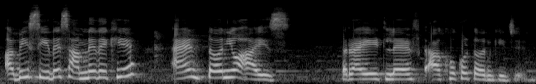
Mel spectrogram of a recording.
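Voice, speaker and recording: High-voiced woman coaching a group. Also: a little slow, faint music behind. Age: 40s. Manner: lively, questions the audience and gives step-by-step instructions; mixes Hindi with English phrases. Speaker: wellness coach leading a training session. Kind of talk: live workshop talk to a group.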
